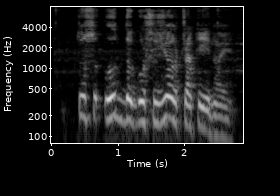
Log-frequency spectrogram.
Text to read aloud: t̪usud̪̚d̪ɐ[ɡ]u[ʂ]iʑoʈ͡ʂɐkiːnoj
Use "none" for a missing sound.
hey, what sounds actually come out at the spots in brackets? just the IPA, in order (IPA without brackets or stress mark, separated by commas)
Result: ɡ, ʂ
